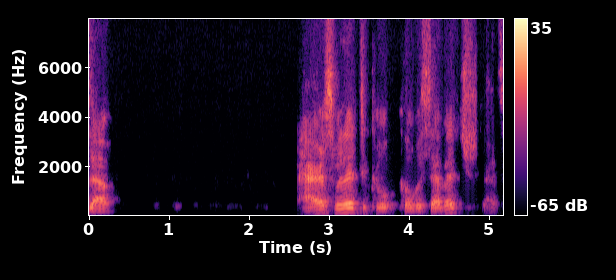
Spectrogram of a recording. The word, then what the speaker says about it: Kovacevic: Harris with it to Kovacevic.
